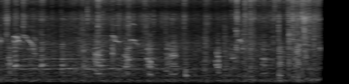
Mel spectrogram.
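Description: A hen clucks repeatedly, up close, over a rustling outdoor background, with no voices for about three seconds before it cuts to silence.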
